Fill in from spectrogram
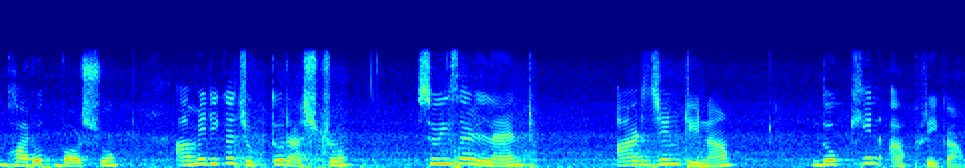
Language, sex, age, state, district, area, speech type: Bengali, female, 18-30, West Bengal, Purulia, urban, spontaneous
